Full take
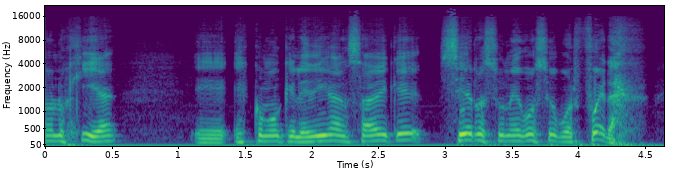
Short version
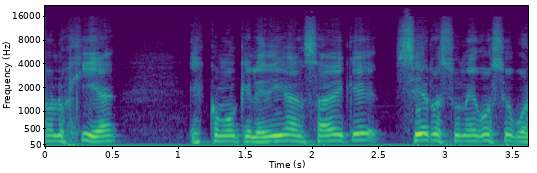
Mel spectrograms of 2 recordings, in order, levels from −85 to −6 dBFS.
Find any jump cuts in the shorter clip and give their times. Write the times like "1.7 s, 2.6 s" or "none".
1.1 s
